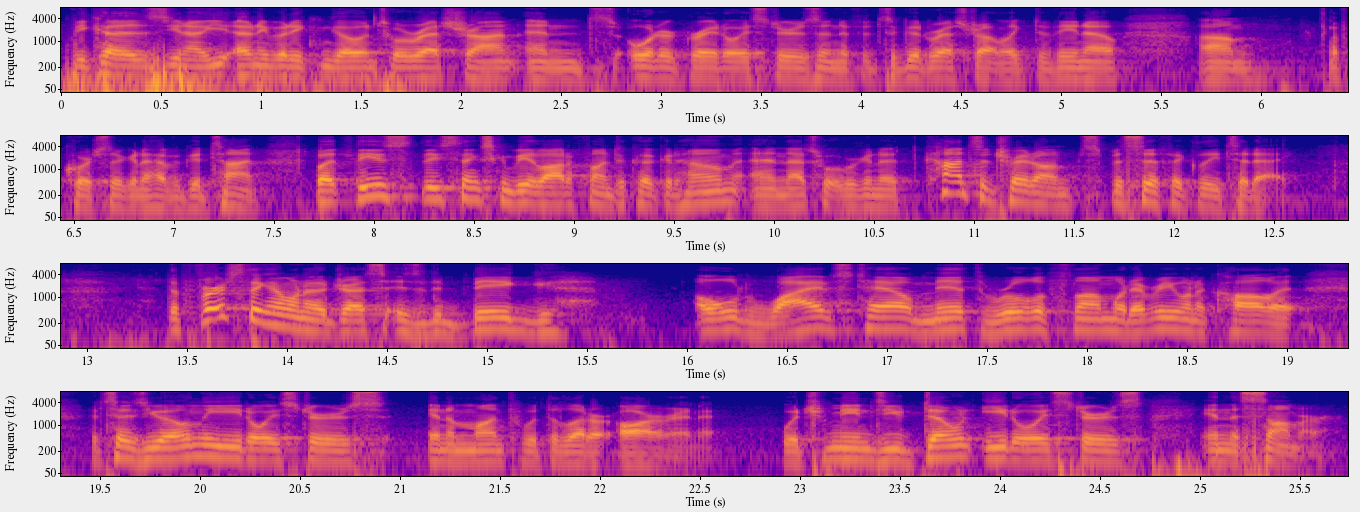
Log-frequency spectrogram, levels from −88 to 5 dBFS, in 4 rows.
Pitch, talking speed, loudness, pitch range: 110 Hz, 240 wpm, -22 LUFS, 100-130 Hz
